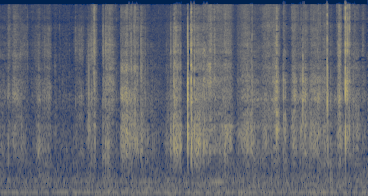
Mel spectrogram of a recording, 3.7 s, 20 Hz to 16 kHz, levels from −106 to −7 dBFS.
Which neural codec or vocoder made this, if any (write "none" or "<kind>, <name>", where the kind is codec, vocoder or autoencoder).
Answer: none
